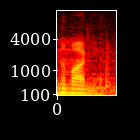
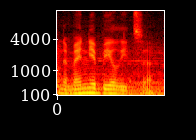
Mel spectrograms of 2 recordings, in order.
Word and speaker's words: Nemanja Bjelica: I thought it was Nemanja, but apparently it's pronounced Nemanja Bjelica.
